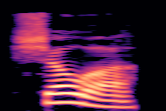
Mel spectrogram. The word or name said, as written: shoah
